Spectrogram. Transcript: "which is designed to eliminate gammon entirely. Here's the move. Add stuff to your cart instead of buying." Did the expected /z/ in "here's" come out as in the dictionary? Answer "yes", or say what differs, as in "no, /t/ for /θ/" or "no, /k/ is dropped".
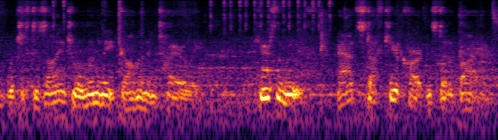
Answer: yes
